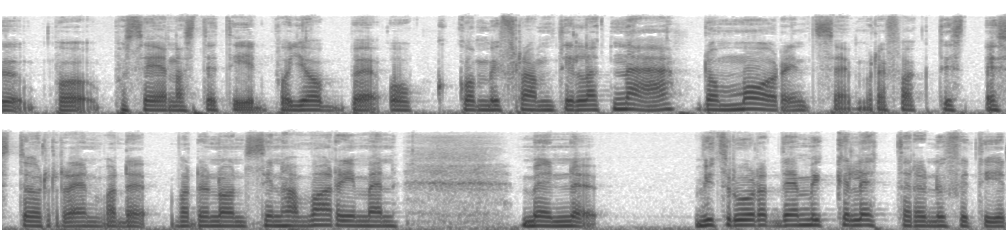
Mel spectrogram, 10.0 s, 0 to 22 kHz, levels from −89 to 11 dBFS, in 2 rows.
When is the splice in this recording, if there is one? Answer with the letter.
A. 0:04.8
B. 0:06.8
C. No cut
A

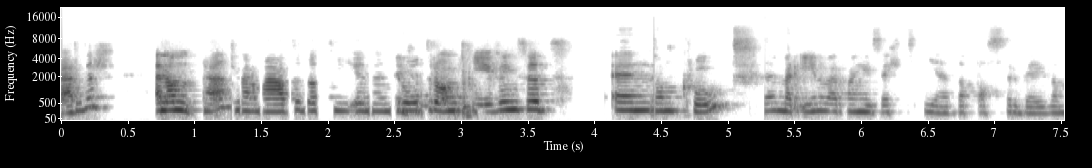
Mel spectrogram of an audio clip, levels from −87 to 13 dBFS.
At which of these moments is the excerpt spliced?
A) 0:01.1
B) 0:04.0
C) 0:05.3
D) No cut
A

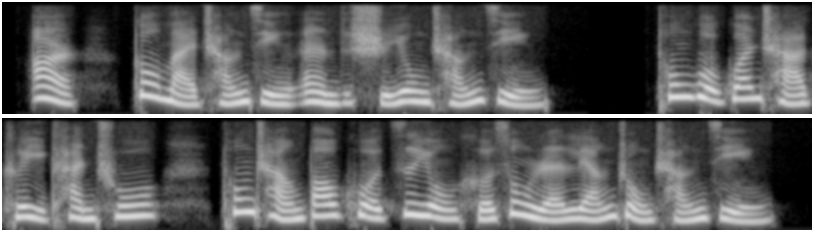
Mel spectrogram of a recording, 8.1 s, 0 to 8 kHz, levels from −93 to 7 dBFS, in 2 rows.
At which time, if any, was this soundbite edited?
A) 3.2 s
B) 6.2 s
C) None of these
A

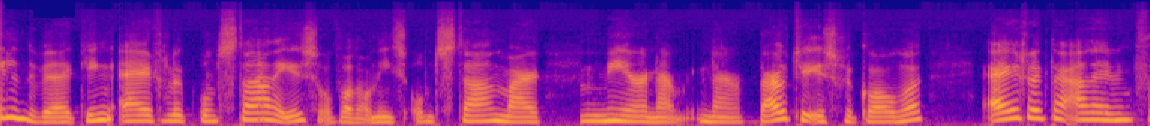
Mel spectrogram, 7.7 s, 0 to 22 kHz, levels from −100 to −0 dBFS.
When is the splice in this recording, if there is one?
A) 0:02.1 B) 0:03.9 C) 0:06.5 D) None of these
B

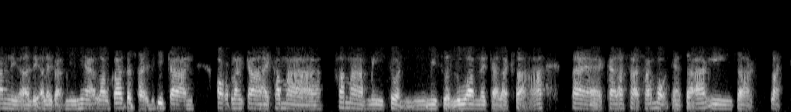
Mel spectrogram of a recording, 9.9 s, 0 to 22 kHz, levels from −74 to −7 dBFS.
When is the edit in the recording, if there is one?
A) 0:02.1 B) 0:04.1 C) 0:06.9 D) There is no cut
B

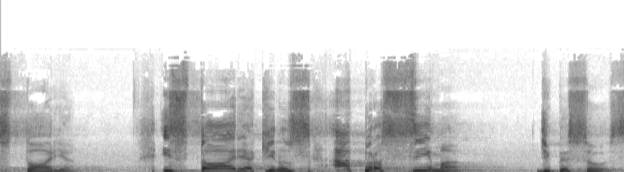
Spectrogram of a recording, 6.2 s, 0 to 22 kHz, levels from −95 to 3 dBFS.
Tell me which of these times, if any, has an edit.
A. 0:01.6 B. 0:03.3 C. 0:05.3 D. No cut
A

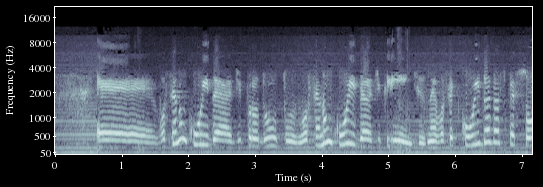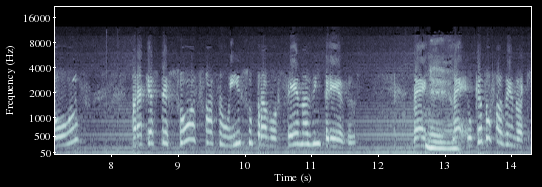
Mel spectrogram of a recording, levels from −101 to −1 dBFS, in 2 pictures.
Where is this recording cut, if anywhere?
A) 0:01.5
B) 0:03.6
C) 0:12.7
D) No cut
C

